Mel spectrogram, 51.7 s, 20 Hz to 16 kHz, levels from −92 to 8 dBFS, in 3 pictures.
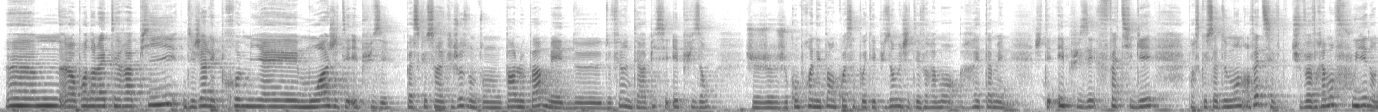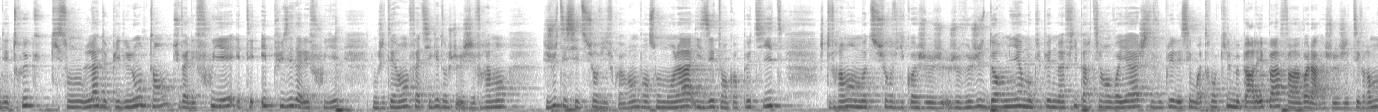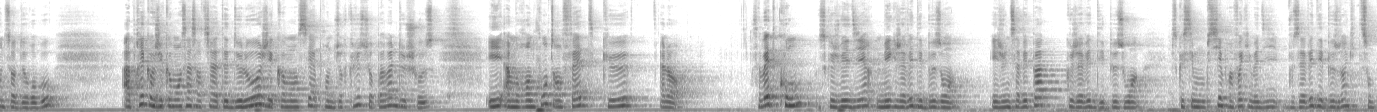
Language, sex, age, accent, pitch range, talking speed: French, female, 20-39, French, 175-215 Hz, 240 wpm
